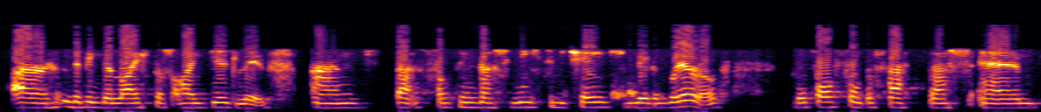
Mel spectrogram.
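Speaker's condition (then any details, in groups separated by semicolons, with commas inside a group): Cleft palate; congenital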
